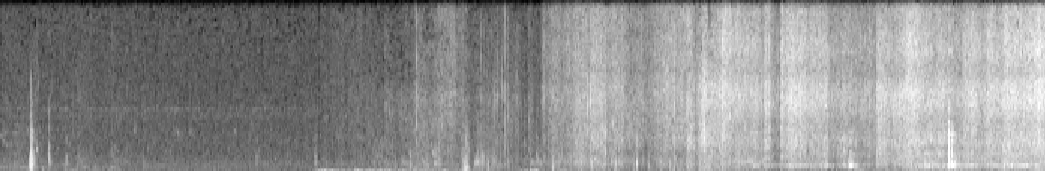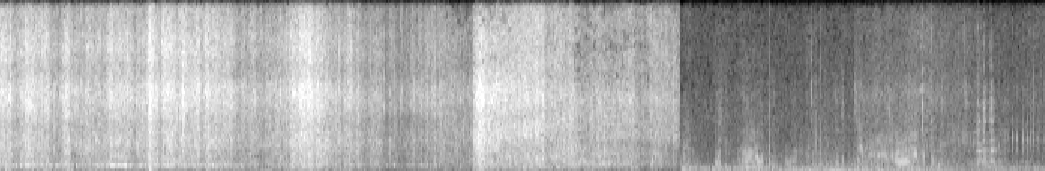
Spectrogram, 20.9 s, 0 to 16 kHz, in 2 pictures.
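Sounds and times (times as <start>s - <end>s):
wood fire crackling: 4.9s - 17.3s, 18.1s - 20.9s
food sizzling in a frying pan: 7.3s - 17.2s.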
